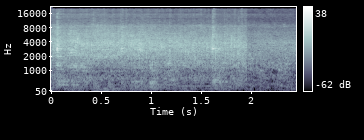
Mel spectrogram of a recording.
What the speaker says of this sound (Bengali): এটা দিয়ে কিন্তু আলুটাকে আগে ভালো করে ফ্রাই করে নিতে হবে, ভেজে নিতে হবে।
